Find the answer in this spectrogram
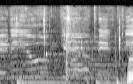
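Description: Quiet background music with a soft melody line playing between stretches of talk.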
